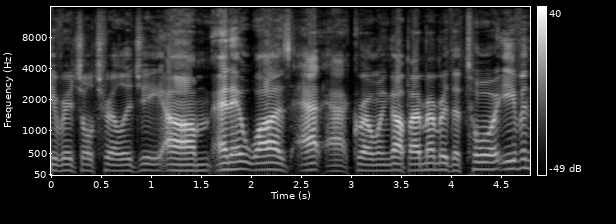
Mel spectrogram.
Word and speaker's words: AT-AT: they member on TV they called it an at-at they didn't call it an 8080 and at the same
